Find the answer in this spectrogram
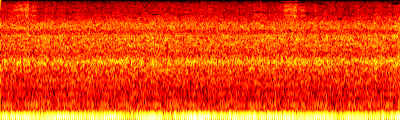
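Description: Steady low hum of background room noise, with no speech.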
